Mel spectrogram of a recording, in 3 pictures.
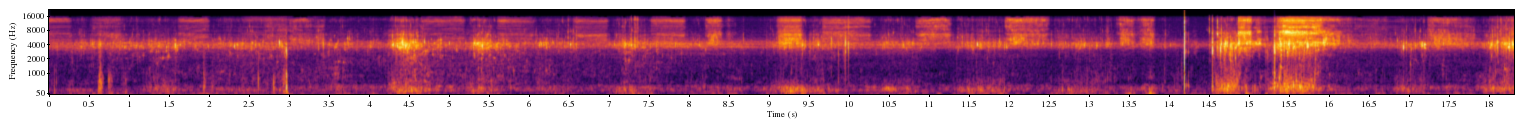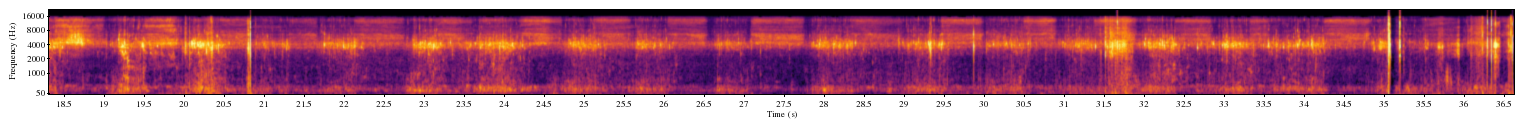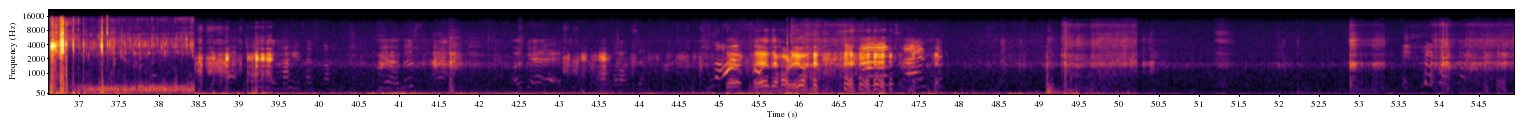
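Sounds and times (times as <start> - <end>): underwater bubbles gurgling: 0.0 - 38.5.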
